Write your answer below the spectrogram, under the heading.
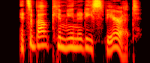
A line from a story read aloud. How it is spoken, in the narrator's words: Kate said cheerfully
